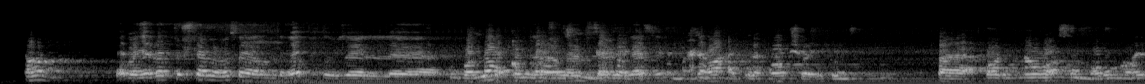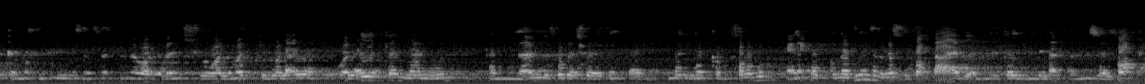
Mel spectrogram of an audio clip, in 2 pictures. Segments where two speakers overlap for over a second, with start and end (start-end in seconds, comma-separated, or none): 5.2-6.5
